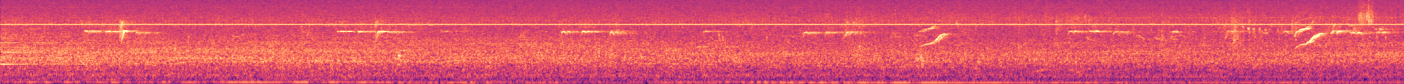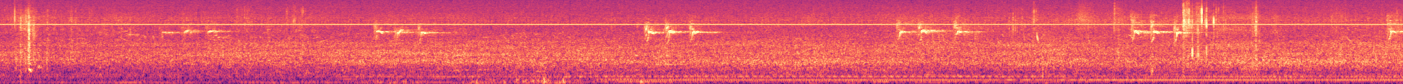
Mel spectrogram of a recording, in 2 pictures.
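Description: Outdoor rural ambience with a bird repeating a short high chirp about every second and a half, and a few other quick bird chirps. A low steady hum comes in about two-thirds of the way through.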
